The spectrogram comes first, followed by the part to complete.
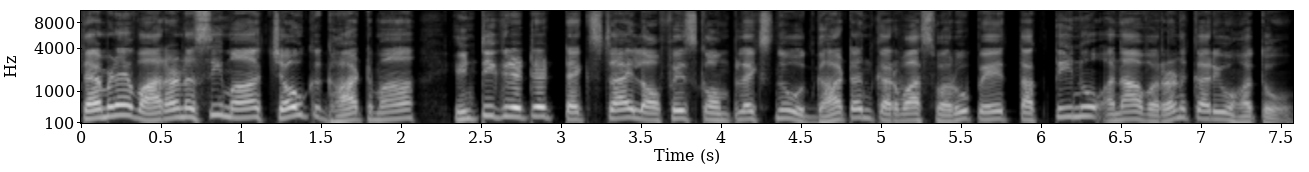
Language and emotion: Gujarati, neutral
